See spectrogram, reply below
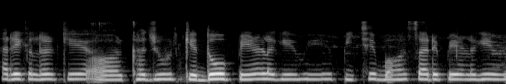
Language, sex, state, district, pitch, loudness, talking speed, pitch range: Hindi, female, Uttar Pradesh, Lalitpur, 235 Hz, -18 LUFS, 190 wpm, 230-240 Hz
